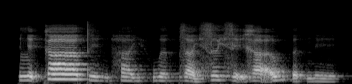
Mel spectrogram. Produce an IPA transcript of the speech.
lḛ˧˨ kaː˧t̪e̤˨˩ŋha̤˨˩j hwəː˨˩k̚za˧˩j zə˧j zḛ˧˨ɣa̰ː˧˥w ʔə˨˩t̚ne̤˨˩

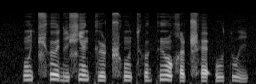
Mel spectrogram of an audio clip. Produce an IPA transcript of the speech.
ũt͡ɕʰødɵ ɕɛ̃kʲu ʈ͡ʂʰũtʰɵkʲũχɪ ʈ͡ʂʰɛʔutʷi

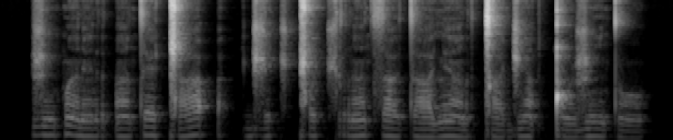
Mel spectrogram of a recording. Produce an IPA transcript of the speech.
ʐĩpɐ̃ɾɛ̃r ʔãtɛǁaʔ | d͡ʒɐt͡ʃǁɔt͡ʃrɐ̃t͡saə̯ talʲãrǀa d͡ʒãʔǃɔ̃ə̯ ʐĩtɔ̃

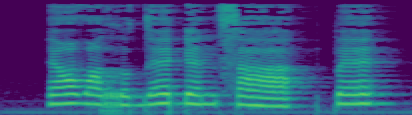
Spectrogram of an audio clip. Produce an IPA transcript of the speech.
ɛðˤaro d̪ɛ ɠɛn sa | pɛ

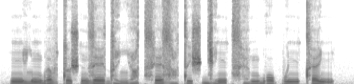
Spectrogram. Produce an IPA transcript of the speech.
ɲiʎmbɛvtoʃnze dɑ̤ʎɑ̤ t͡sʰezɑ̤tiʃɟe̤ɲ t͡sʰɛ̤mbo poɲtʰɛɲ

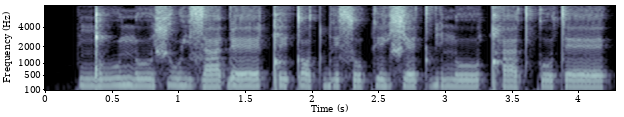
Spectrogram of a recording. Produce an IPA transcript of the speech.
ŋ͡ǃuː nʊːɕuːj za ɗɛːǃet ɔtbe sokej ɕɛːtɠinoːǃʰaːt kotɛː

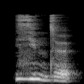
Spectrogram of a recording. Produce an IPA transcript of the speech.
zʲɨndœ

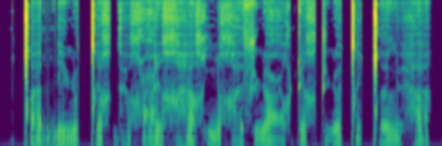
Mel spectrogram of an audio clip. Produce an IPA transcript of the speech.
ǁariɳʊ ǀɪχɡʱʏχ ʕiχ ɦaχɲʏχ ɦəsʏɳəʕʊχ ʈiχtɪɳœǀɛ ǁəlʏ ha

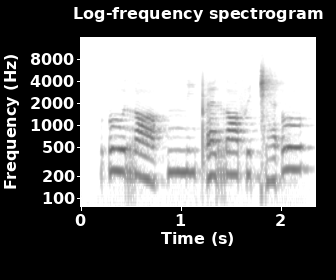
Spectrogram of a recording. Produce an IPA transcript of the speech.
ʔoːrɒː | nːiːpʼærɒː feɡ͡ǁæʔoː

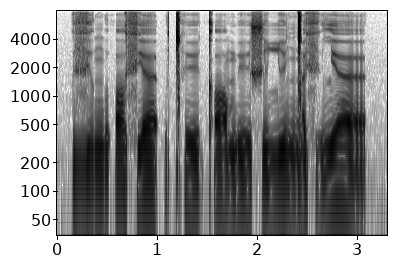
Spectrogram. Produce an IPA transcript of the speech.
vʲuŋuʔɔː fʲœːʔṳǀʰyːkʼɔː myːʃy ʎyŋ͡ǀœfʲṳ lʲœː

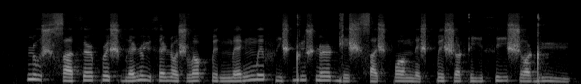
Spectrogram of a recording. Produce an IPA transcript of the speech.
ɳu˦˨ʃsˤi˨ θə˞˧ pə˞˧ʃbɛ˨˦ ɳy˦˨θɛ˧ ɳɔ˨ʃlɔ˧ k͡pɘ˨ŋ͡mɛ˨˦ ŋ͡mɘ˦ fi˨ʃɖy˧ʃ ɳə˞˦ɡe˨ʃsˤe˨ʃ pɔ˧n̪ɛ˨ʃk͡pɘ˦˨ʃɔ˧ ʈi˨ θi˦ʃɔ˧ɖy˦˨

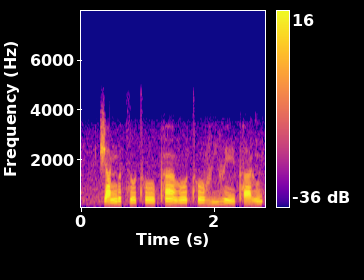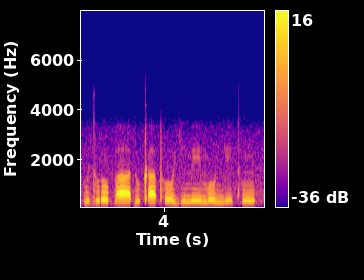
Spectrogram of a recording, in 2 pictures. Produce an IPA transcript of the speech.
t͡ʃa˨ŋʊ˦˨ t͡so˨tʰoː˨pʰã˦˨βoː˦ tʰo˨vi˨˦ βeː˨pʰa˨ ɣũ˨kʷi˦du˦ɾo˦˨ baː˦˨ ɗu˦kʼa˦pʰoː˦ji˦ meː˦moː˦˨ɲeː˨ tʰũ˦

